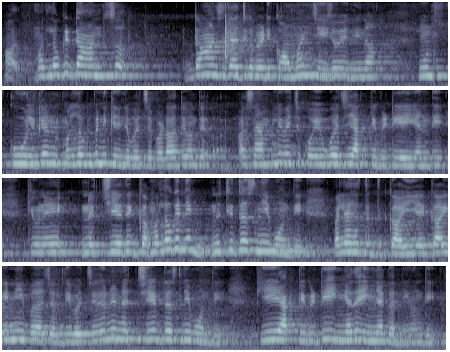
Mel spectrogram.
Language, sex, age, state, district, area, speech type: Dogri, female, 18-30, Jammu and Kashmir, Reasi, rural, spontaneous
